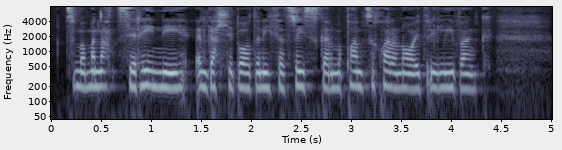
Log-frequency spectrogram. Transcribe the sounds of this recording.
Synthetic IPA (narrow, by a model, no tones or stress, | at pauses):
tʰəmamanatʰɨrhejniə̰nɡaɬɨboːdənejθatʰrejskaɾmapʰl̥ˠantʰənχwɛɾanoːɨdrilˠivaŋkʰ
